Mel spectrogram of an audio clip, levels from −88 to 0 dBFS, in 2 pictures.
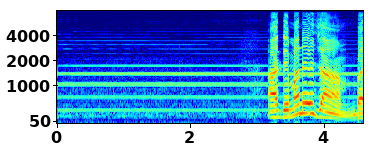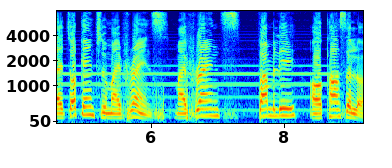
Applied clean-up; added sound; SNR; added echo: none; Wind instrument, woodwind instrument; 18 dB; none.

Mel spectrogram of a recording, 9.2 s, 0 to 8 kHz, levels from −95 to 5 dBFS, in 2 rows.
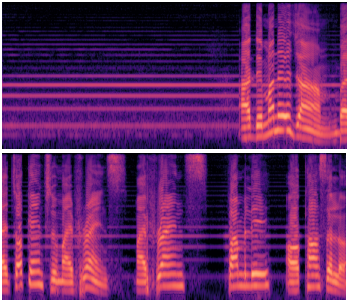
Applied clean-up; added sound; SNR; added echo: neural mask model RNNoise.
